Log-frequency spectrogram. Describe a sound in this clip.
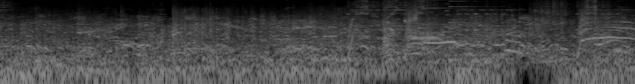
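Upbeat video game music plays throughout.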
